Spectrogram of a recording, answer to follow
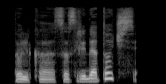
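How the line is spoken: With a snort. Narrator (Russian): хмыкнув, произносит он

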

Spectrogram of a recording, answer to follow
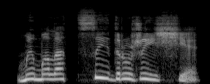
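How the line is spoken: Hoarse speech. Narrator (Russian): хрипло сказал кто-то из нас

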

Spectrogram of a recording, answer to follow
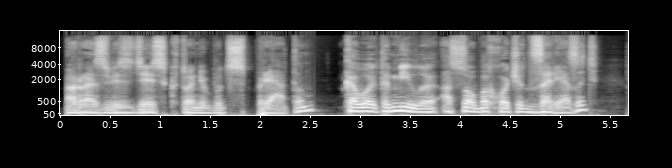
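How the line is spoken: Mocking, contemptuous. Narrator (Russian): спросил лорд Винтер своим насмешливым, презрительным тоном

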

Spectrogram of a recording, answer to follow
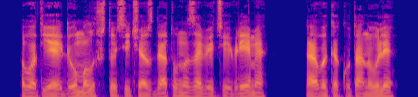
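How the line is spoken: Man grumbling. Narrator (Russian): пробурчал мужик

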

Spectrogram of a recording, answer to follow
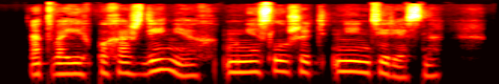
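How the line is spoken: Weary interruption. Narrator (Russian): уставшим тоном перебиваю я

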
